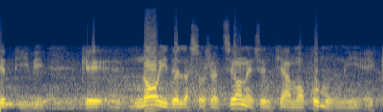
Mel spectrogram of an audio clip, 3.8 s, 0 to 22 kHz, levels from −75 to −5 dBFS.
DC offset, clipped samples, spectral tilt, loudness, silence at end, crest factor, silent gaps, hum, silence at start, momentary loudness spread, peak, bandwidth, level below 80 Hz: under 0.1%; 0.5%; -7 dB/octave; -12 LUFS; 0 s; 12 dB; none; none; 0 s; 13 LU; 0 dBFS; 9.4 kHz; -52 dBFS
